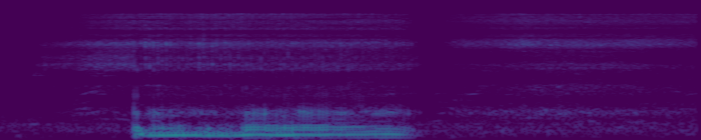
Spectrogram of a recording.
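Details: Long, low, rumbling snore on a single breath with faint room noise around it; ordinary snoring in a sleeping dog.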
